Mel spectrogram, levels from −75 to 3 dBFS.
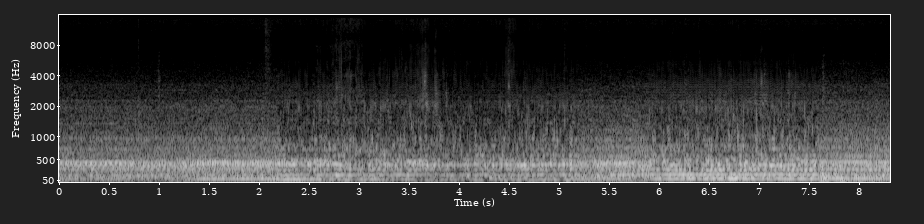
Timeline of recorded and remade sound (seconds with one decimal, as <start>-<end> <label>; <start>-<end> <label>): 0.0-2.2 recorded; 2.2-5.2 remade; 5.2-5.9 recorded; 5.9-7.6 remade; 7.6-8.3 recorded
